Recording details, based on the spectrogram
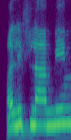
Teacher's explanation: بہت ہی سکون سے پڑھیں. 6 حرکت کھینچنا ہے اور بیچ میں میم کا غنہ بھی تھا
